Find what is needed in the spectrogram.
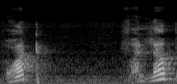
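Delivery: high, loud, sharply rising question; astonished. A narrator's reading. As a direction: blurt it out in shock. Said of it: "જીગર આશ્ચર્યથી બોલી ઉઠ્યો".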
